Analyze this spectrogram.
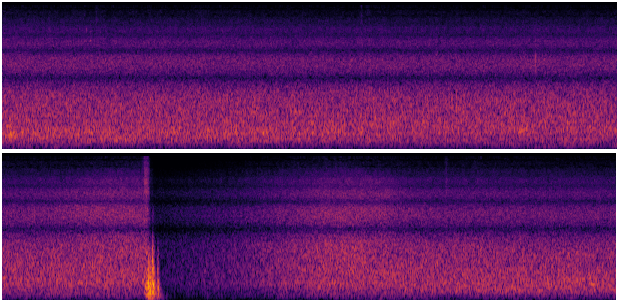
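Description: Steady rush of a river flowing below, an even hiss. About ten seconds in there is a sharp knock, and the rush drops away suddenly, then swells back over the next couple of seconds.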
